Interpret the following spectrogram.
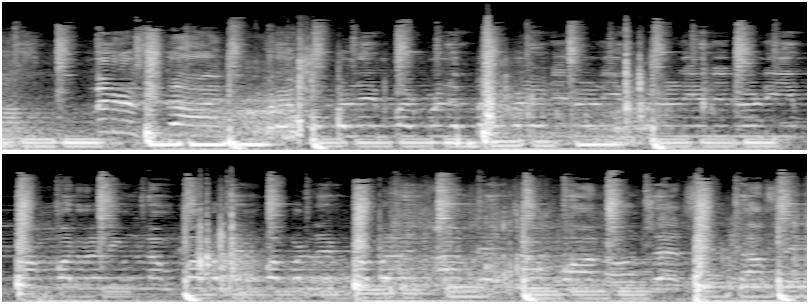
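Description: Music with a drum beat and a bass line, with skateboard sounds over it: wheels rolling on concrete and the board snapping and landing in sharp clacks.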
